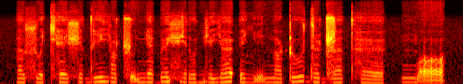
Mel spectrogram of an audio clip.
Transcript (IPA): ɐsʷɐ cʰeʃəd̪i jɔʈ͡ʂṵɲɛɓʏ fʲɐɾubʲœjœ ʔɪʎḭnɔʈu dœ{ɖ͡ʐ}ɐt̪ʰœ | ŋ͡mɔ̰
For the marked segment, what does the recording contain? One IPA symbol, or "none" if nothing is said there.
ɖ͡ʐ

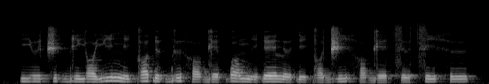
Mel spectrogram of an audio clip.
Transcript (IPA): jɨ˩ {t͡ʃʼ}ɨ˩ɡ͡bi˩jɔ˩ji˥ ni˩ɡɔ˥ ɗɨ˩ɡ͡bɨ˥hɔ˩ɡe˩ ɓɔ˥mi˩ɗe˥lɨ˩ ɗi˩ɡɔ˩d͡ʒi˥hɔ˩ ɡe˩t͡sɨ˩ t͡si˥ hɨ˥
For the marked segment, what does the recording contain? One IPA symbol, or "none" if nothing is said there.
t͡ʃ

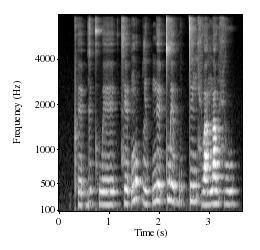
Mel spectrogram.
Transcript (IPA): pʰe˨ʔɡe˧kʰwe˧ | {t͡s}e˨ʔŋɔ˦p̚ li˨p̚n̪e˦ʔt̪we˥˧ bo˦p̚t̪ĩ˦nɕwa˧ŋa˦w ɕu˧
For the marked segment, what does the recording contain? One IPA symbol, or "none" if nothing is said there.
t͡s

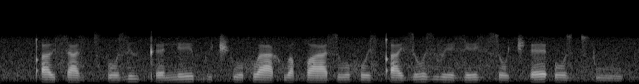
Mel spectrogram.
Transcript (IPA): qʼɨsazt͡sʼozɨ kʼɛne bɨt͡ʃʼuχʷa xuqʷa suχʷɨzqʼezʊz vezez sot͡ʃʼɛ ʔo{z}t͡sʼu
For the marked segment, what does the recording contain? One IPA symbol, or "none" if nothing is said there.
z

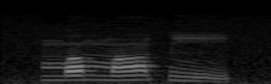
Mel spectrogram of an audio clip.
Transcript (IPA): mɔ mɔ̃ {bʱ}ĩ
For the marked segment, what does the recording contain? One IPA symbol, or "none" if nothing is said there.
p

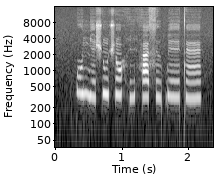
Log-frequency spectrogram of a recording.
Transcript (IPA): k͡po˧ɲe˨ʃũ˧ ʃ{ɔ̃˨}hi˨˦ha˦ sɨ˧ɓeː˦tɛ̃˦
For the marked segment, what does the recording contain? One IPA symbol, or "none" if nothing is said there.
ɔ̃˦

